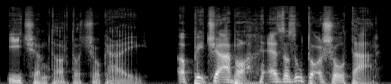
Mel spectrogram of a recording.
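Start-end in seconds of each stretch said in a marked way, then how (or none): 1.7-3.8 high, loud yelled curse; panicked yell. A narrator's reading. Soldier down to his last magazine, yelling. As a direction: yell out in alarm, pitched way up. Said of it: "ordította el magát Máté".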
